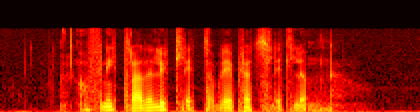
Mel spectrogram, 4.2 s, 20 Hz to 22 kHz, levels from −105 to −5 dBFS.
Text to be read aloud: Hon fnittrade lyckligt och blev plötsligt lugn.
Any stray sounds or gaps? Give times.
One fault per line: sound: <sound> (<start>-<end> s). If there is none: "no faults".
no faults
